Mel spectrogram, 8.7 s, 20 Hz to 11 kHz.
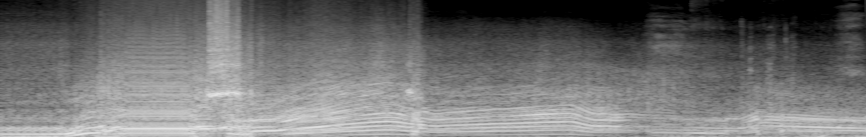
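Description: A Chevrolet Corvette C8's LT V8 engine with a custom exhaust revs hard and loud, pitch sweeping up and down through several throttle blips with a rumbling exhaust, close by.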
